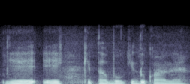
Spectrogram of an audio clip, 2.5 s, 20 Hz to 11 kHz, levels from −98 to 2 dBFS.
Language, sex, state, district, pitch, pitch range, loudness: Hindi, male, Uttar Pradesh, Saharanpur, 110 Hz, 105-115 Hz, -16 LUFS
